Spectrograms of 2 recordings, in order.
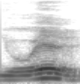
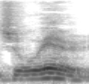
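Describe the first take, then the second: First: The name begins with a Y sound. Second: The name begins with a J sound. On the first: "우리 발음으로는 요엘 이렇게 얘기해요" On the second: "영어로는 조엘 이렇게 발음을 하죠"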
